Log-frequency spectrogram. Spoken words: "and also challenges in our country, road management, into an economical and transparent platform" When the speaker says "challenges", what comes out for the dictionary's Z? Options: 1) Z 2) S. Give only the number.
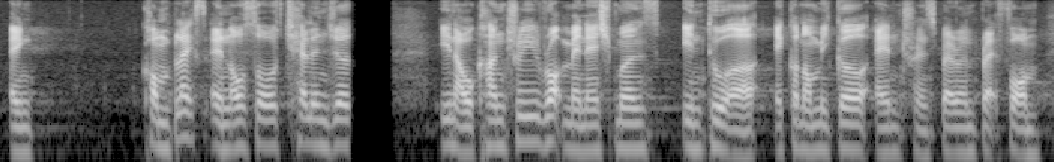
2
